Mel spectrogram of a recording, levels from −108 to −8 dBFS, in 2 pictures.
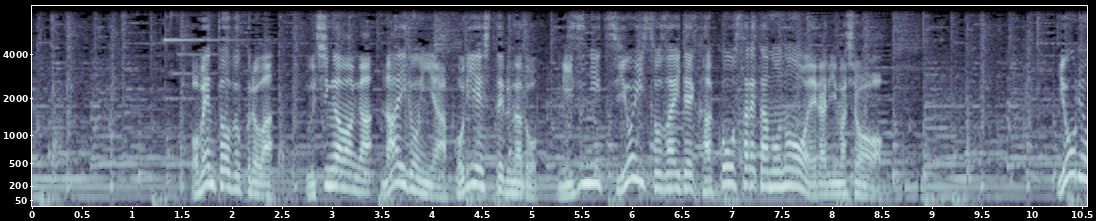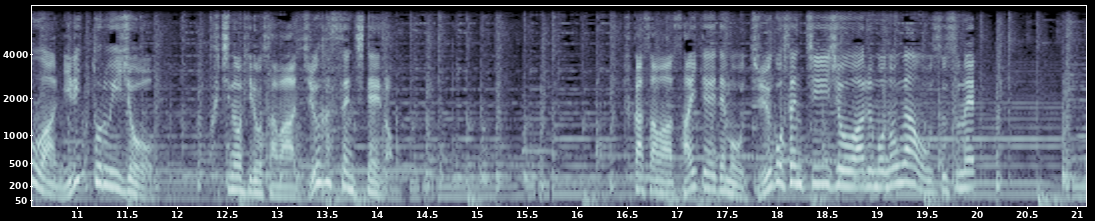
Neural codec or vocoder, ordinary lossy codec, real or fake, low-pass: none; none; real; 7.2 kHz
